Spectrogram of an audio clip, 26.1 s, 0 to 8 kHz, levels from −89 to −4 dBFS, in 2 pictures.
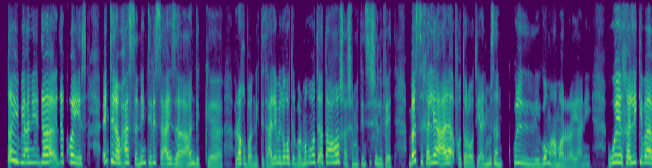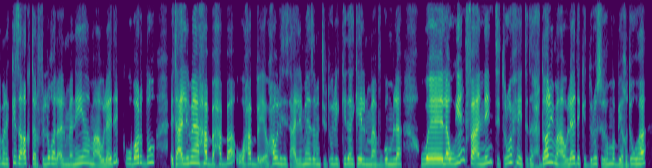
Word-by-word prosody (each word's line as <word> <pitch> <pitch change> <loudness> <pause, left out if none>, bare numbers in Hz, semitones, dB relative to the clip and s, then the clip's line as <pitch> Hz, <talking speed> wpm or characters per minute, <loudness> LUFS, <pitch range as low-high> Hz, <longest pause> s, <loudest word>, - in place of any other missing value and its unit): طيب، 370 -6 +3
يعني 315 +1 +1
ده 330 +3 +5
ده 355 - 0
كويس، 290 -7 +3 0.4
أنتِ 390 +3 +2
لو 290 -5 +8
حاسّة 290 -3 +2
إن 250 - -6
أنتِ 295 0 -5
لسّه 305 +2 -1
عايزة 235 0 +1
عندِك 210 -5 -4 0.3
رغبة 260 -5 +2
إنِّك 200 0 -12
تتعلّمي 220 +7 -2
لغة 295 0 -1
البرمجة، 255 +5 -6
ما 335 +1 -1
تقطعيهاش 320 0 0
عشان 225 +1 -8
ما 225 - -9
تنسيش 250 +6 -7
اللي 235 -5 -7
فات، 195 -3 -5 0.3
بس 335 +3 +6
خلّيها 300 +3 +3
على 280 +3 +6
فترات، 215 -4 -6
يعني 195 +3 -6
مثلًا 255 -3 -5
كل 255 - -6
جمعة 255 -5 -2
مرّة 185 -4 -5
يعني. 65 - -11 0.3
وخلّيكِ 315 +2 +5
بقى 295 -2 +5
مركّزة 260 +2 -2
أكتر 255 -4 -1
في - - -17
اللغة 265 +3 -3
الألمانية 240 +6 -4
مع 230 -6 -2
ولادِك، 240 - -3
وبرضه 290 +5 -2 0.3
اتعلّميها 255 +5 +4
حَبّة، 270 -5 +1
حَبّة 250 +4 -3
وحَاب 250 -2 -4 0.2
وحاولي 245 +2 -3
تتعلّميها 215 +5 -5
زي 235 -1 -6
ما 235 - -8
أنتِ 225 -2 -12
بتقولي 235 +2 -10
كده 240 -1 -4
كلمة 225 -3 -2
في 205 0 -17
جُملة، 235 +1 -2 0.4
ولو 250 +1 +6
ينفع 305 - +4
إن 240 +2 -6
أنتِ 300 -3 -2
تروحي 280 +4 -5
ت 220 - -19
تحضري 280 +9 0
مع 210 -6 0
ولادِك 250 +3 -2
الدروس 230 +4 -8
اللي 220 0 -7
هم 250 +1 -6
بياخدوها، 240 +5 -2
250 Hz, 165 wpm, -23 LUFS, 225-290 Hz, 0.4 s, لو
